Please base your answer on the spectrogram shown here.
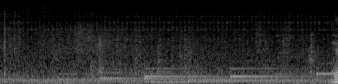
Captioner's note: jack hammer rattling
